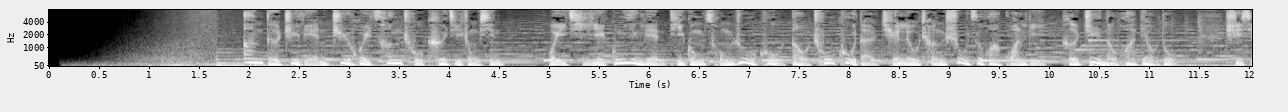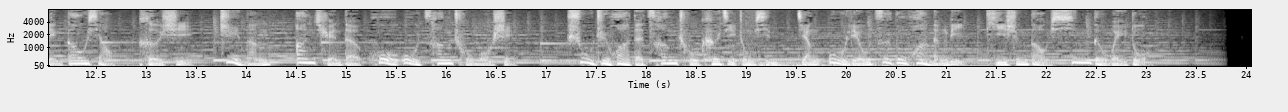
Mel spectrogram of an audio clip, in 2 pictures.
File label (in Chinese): 男 专题配音 时尚科技; 大气主流; 科技时尚沉稳大气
